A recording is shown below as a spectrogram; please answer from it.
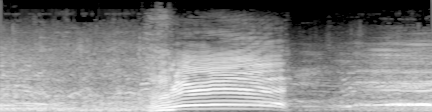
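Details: Cow at the Sokaraja cattle market in Purwokerto, Banyumas, giving one loud, deep, harmonically rich moo lasting under two seconds, rising then falling, over a busy background of crowd noise and murmuring.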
